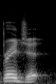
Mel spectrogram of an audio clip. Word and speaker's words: Brigitte: I'm gonna call her Bridget there's pre-k that sounds it's a Swedish name it's not something that I am massively familiar with so I'm gonna go with Bridget but this has been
